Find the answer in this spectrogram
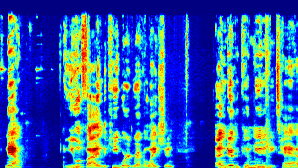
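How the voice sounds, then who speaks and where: A woman's medium-pitched voice, bright and sharp in tone, with ordinary pitch variation, a fairly slow pace and long, frequent pauses. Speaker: online Bible study teacher. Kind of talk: Bible study teaching.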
